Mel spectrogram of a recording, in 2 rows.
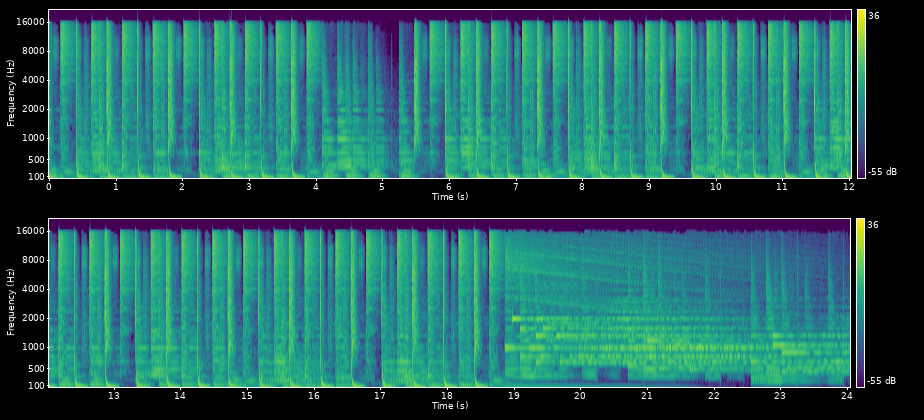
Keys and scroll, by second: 10.6 ctrl+-, 10.7 ctrl+-.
